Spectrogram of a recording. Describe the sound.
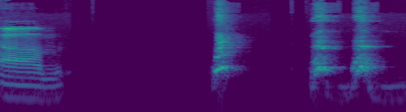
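A voice imitates a dog barking. A sustained voiced sound comes first, then after a pause three short loud barks, the last two close together.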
